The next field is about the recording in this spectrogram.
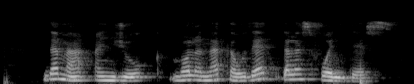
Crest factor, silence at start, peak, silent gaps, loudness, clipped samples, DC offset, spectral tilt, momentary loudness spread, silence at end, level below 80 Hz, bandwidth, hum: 16 dB; 0.05 s; -6 dBFS; none; -23 LUFS; under 0.1%; under 0.1%; -7 dB/octave; 11 LU; 0.25 s; -52 dBFS; 8 kHz; none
